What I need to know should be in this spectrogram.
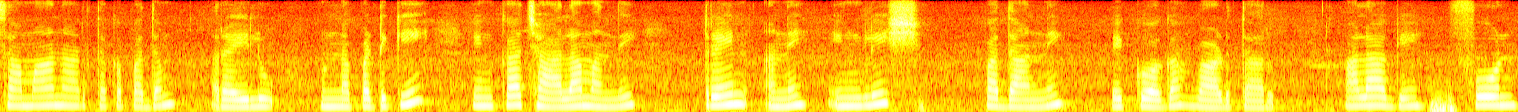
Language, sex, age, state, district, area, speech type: Telugu, female, 18-30, Telangana, Jayashankar, urban, spontaneous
